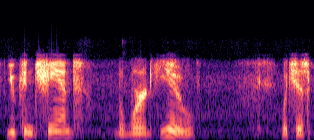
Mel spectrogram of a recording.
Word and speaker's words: HU: You can chant the word hue which is pronounced um like hue is in the color hue.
